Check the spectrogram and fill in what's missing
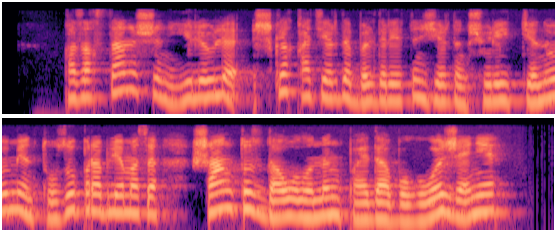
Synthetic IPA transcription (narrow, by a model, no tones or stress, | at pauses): qʰɑzɑqst̪ɑnʏʃɪnjele̞wlɪɪʃkʲɪqʰɑt̪e̞ɾd̪ɪbɪld̪ɪɾe̞t̪ɪnʒe̞ɾd̪ɪŋʃɵle̞jt̪ːe̞nuwɪme̞nt̪ʰozupro̞blʲe̞mɑsəʃɑɴt̪ʰʊzd̪ɑwəlˠənəɴpʰɑjd̪ɑbo̞lˠuəʒæne̞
